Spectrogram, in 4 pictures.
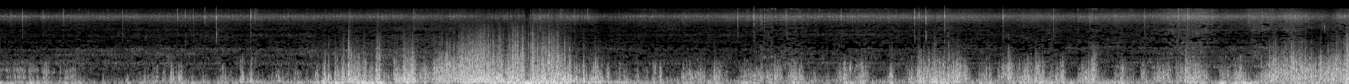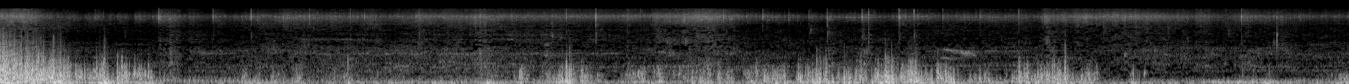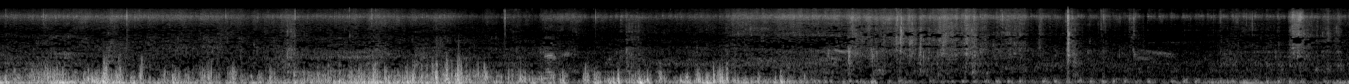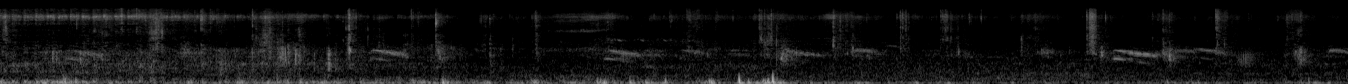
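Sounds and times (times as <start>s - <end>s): moving vehicle rumble: 0.0s - 53.9s
wind buffeting microphone: 0.0s - 53.9s.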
